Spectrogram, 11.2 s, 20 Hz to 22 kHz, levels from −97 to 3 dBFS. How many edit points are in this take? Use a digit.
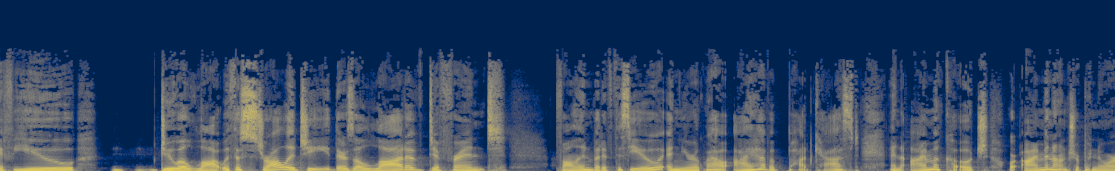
3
